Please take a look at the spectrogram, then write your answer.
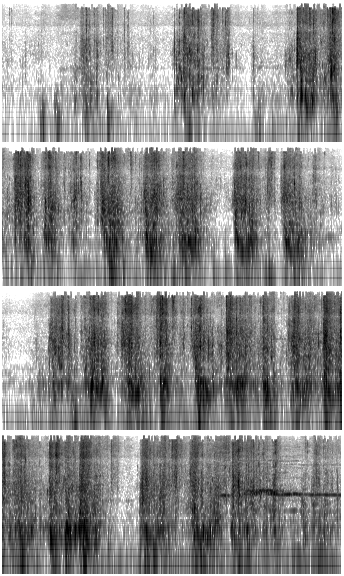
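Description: Repeated wet sloshing and splashing in a steady stomping rhythm, close by, as a thick quilt is trampled in water to wash it, with brief pauses between bursts.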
